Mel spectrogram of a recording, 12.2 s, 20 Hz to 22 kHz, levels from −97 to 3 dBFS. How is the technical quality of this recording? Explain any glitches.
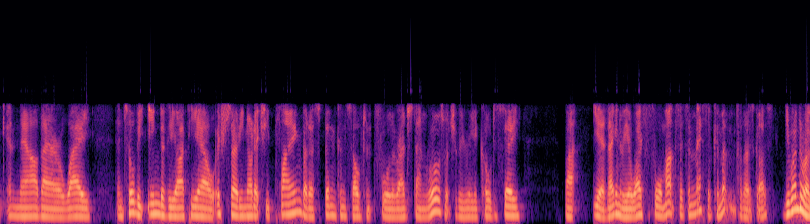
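The recording is clearly limited by low-bitrate telephony coding across its whole length. G.729 codec damage runs throughout: the speech is rebuilt from a vocal tract model, pitch prediction and a few pulses per 10 ms frame, which fits roughly 8 kbit/s. Everything above 4 kHz is missing, so the sound is muffled, slightly rough and synthetic.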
